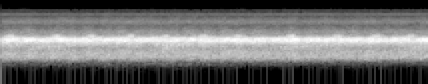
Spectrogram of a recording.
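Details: Moonlit countryside rice field at night, unplanted water, with distant frogs calling: a dense chorus of high croaks that pulses quickly and evenly, several beats per second, over a steady trilling background.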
